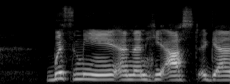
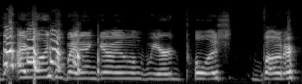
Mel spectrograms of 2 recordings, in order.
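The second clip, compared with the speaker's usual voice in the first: laughing; 4 semitones higher, 8 dB louder than usual. Real, not acted. Laughing while worrying aloud.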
